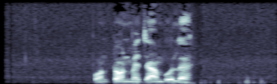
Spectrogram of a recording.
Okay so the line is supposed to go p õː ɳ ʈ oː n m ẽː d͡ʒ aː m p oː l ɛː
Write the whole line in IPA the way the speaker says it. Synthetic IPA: p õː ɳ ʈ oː n m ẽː d͡ʒ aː m b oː l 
